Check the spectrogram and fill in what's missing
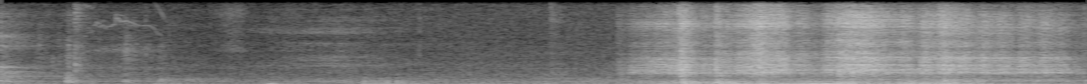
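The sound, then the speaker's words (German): A cat named Finn pushes through a cat flap: a few faint taps in near-quiet, then a loud, sustained clattering and rustling as the flap swings and rattles for a couple of seconds. “Finn geht durch die Katzenklappe.”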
